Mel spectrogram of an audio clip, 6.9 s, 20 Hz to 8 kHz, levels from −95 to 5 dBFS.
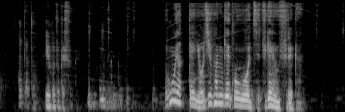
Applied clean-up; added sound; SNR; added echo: neural mask model DeepFilterNet 3.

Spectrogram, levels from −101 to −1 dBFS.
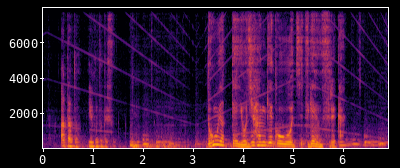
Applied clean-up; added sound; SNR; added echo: neural separator model SepFormer DNS4.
